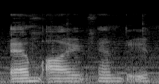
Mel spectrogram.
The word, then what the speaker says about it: Mindflayer: The name is pronounced, guys, Mindflayer.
